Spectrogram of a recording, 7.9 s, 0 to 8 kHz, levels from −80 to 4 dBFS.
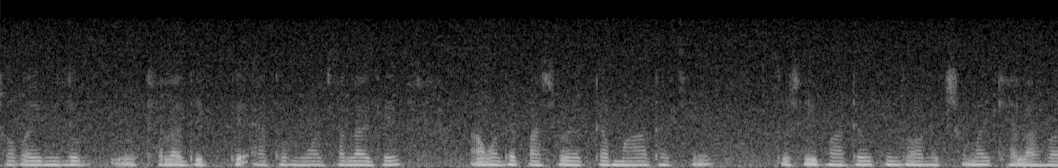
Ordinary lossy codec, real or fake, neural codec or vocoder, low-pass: none; real; none; 7.2 kHz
